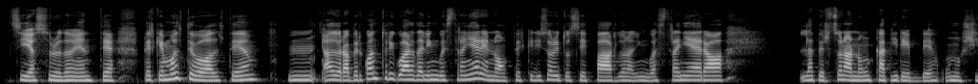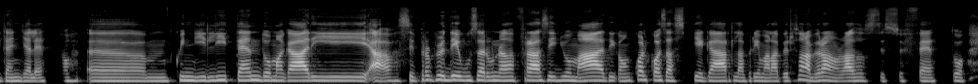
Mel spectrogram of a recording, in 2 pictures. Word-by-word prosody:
Sì, 175 +6 +1
assolutamente, 185 0 +2 0.3
perché 205 0 0
molte 255 +4 +2
volte, 195 +3 +2 0.2
mhmm, 205 +1 -2
allora 200 -1 +4
per 205 +1 -3
quanto 265 +6 +1
riguarda 220 -4 +3
lingue 205 0 0
straniere 220 +4 +1
no, 175 -3 -2
perché 185 +2 -10
di 190 - -6
solito 195 -2 -4
se 185 +1 -5
parlo 180 0 +2
una 180 -1 -3
lingua 175 0 -5
straniera 195 +2 +2 0.8
la 200 +1 -1
persona 195 +3 +2
non 190 0 -1
capirebbe 180 -3 -2
un'uscita 180 -1 -5
in 165 0 -3
dialetto, 160 +1 -6
ehm, 160 -1 -3
quindi 180 -1 -2
lì 190 +2 -2
tendo 190 -1 0
magari 175 0 +2
a 170 +1 +4
se 170 +2 -6
proprio 205 +3 -2
devo 195 -1 +1
usare 190 0 0
una 180 -1 -1
frase 185 +1 +3
idiomatica, 180 -1 +3
un 165 - -6
qualcosa, 190 -1 -2
a - - -4
spiegarla 165 -1 -1
prima 165 -1 -6
alla 160 0 -2
persona, 175 +4 -1
però 185 +3 +1
non 155 -1 -5
ha 160 - +3
lo 170 +1 -7
stesso 160 0 -13
effetto. 160 0 -7
185 Hz, 165 wpm, -23 LUFS, 170-195 Hz, 0.8 s, allora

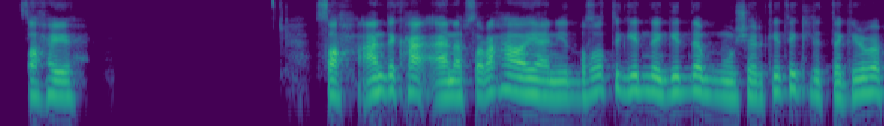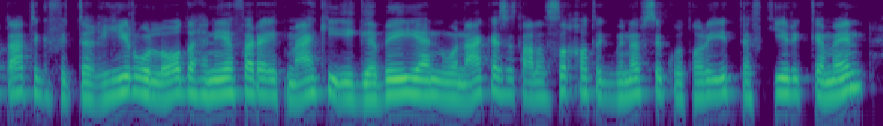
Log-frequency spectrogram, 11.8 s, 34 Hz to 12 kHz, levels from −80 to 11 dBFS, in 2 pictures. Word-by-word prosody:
صحيح. 140 -1 0 1.5
صح، - - +1
عندِك 175 +1 +4
حق، 165 0 +5
أنا 140 +1 +5
بصراحة، 165 +5 +3
يعني، 145 -3 +2
اتبسطت 160 +7 -5
جدًا 175 -1 0
جدًا 170 +3 0
بمشاركتِك 150 +5 -4
للتجربة 145 +4 -1
بتاعتِك 170 -2 -3
في 135 - -12
التغيير، 135 +6 -1
واللي 140 -5 +2
واضح 160 +1 +1
إن 145 0 0
هي 160 +1 +4
فرقت 155 -3 0
معاكِ 155 +6 -1
إيجابيًا 150 +4 +2
وانعكست 155 +5 -1
على 130 0 -3
ثقتِك 165 -1 -4
بنفسِك 155 +4 -3
وطريقة 140 +5 -3
تفكيرِك 155 +2 -3
كمان، 155 +8 +2
150 Hz, 150 wpm, -25 LUFS, 135-165 Hz, 1.5 s, حق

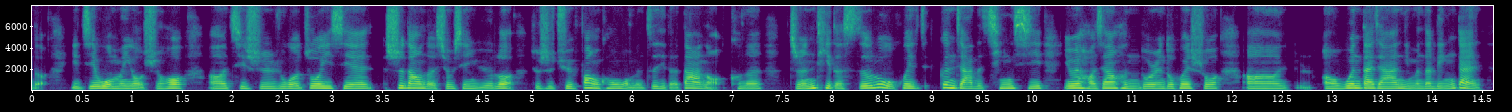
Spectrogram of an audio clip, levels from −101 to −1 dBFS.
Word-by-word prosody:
的。 - - -8 0.2
以 155 - -3
及 175 +4 +1
我 185 -1 +5
们 165 0 -1
有 155 -3 0
时 160 - -8
候， 180 +2 +3 0.2
呃， 160 0 0
其 160 +2 -5
实 170 +1 -4
如 170 +1 -3
果 175 -1 +3
做 205 +4 +2
一 195 - +3
些 180 0 0
适 225 - +1
当 210 -2 +4
的 165 - -1
休 155 +4 -5
闲 170 -1 -3
娱 150 0 -4
乐， 185 +2 +2 0.2
就 155 - -7
是 155 -1 -6
去 180 +4 -3
放 215 +2 +3
空 180 0 -2
我 160 - -1
们 140 0 -5
自 180 - -4
己 160 - -3
的 - - -5
大 210 -2 +2
脑， - - -5
可 165 - -9
能 155 +1 -2 0.3
整 170 +3 +2
体 225 -1 -1
的 185 - -3
思 195 +7 -1
路 265 -1 +4
会 200 -2 0
加 195 +2 -15
更 260 -3 +6
加 195 -4 +1
地 160 - -5
清 190 +4 -2
晰。 195 0 -1 0.2
因 200 - +1
为 215 - +7
好 165 -6 +1
像 195 +5 +3
很 180 -5 -2
多 175 +2 +1
人 175 0 -1
都 180 - +1
会 195 +1 +2
说， 180 -1 -2 0.3
嗯 160 0 0 0.3
呃， 170 -1 +2
问 210 +5 +4
大 205 -2 +4
家： 180 -1 +1
“你 185 -2 -1
们 155 0 -3
的 165 0 +1
灵 165 +4 -3
感 175 - +3
175 Hz, 285 characters per minute, -23 LUFS, 160-195 Hz, 0.3 s, 为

